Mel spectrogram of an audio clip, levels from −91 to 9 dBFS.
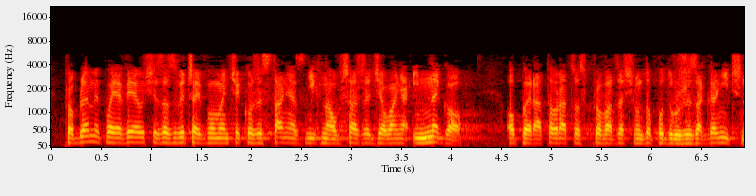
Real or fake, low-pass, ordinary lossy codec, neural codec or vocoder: real; 5.4 kHz; none; none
